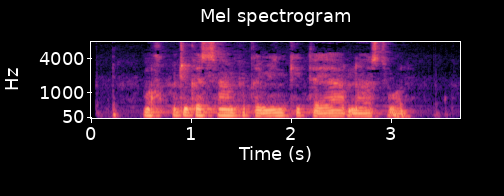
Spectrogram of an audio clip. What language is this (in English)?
Pashto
